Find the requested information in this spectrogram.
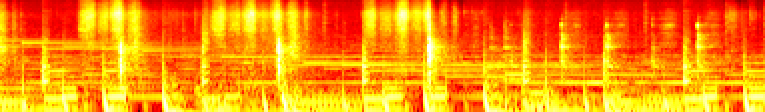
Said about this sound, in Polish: Obraną cebulę kroję w cienkie plasterki.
